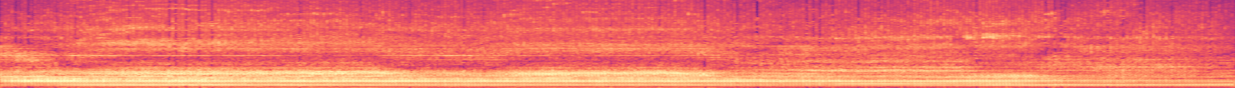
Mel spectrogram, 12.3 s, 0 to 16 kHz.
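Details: Coleman Powermate 3750 generator, about 9 years old, stored on non-ethanol gas, clean air cleaner and near-new plug, started on choke and warming up before load: smooth, constant drone with no surging, knocking or squeal; running normally.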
